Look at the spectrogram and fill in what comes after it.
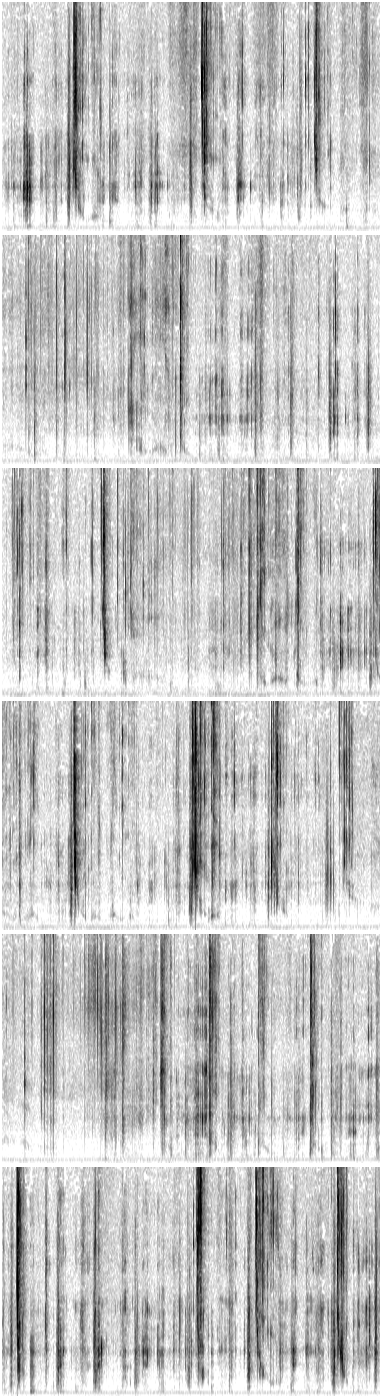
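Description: Close-miked chewing and biting of a glazed donut: irregular soft crunches and sharp mouth clicks, coming in quick clusters with short pauses between them.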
